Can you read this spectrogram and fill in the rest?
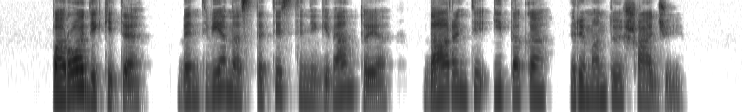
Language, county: Lithuanian, Vilnius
